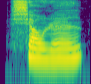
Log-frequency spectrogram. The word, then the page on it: 小人: xiǎo rén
